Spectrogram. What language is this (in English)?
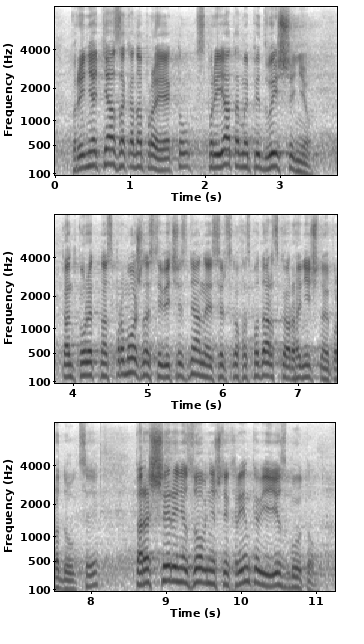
Ukrainian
